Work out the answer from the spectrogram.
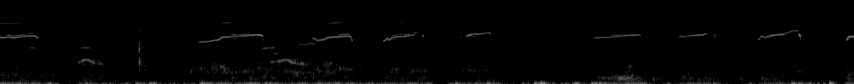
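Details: Bald eagle nest in Dade County on 22 April 2023, with the parents bringing in fish and feeding two eaglets. A steady string of short, high, upslurred whistles, one after another, over rustling and low hum.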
